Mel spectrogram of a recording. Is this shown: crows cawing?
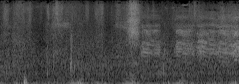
yes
